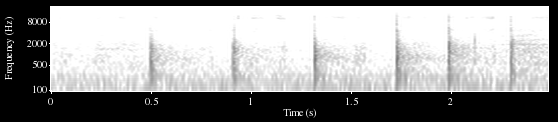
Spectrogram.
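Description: Chalk writing on a blackboard: a run of short, sharp taps about two or three times a second, with faint scraping between them.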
